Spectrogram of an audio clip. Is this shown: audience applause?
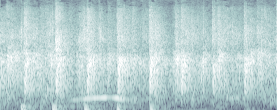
yes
